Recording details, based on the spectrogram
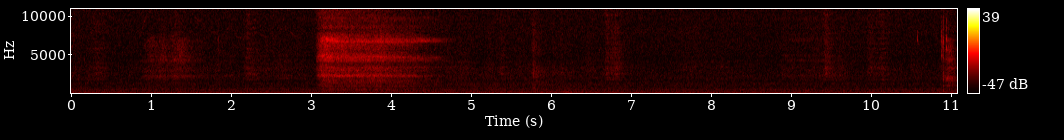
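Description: A single audible breath while holding a stretch on a Pilates reformer, heard as one short breathy rush over a constant low electrical hum and background hiss, otherwise quiet.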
